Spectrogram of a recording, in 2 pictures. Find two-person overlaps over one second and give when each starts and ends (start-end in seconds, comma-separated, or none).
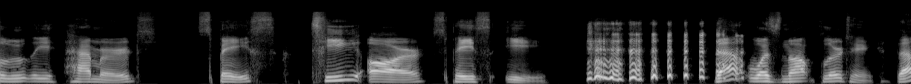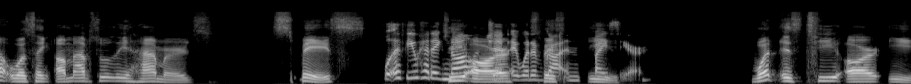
13.5-15.3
